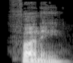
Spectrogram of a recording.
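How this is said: The final ee is a steady pure vowel. "followed by GB"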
